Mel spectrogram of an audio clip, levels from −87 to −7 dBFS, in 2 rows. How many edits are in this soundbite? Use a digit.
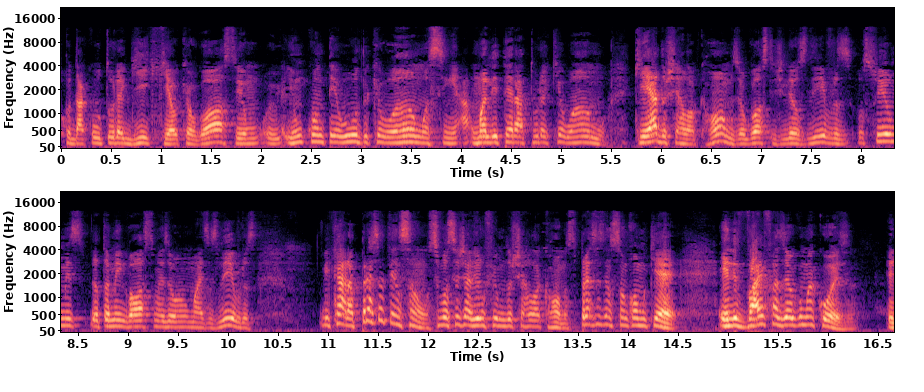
2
